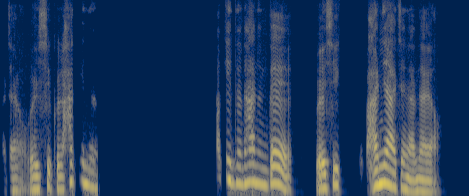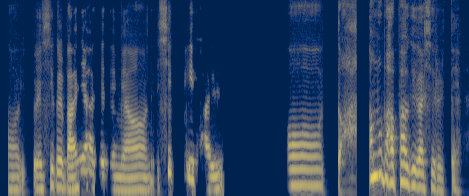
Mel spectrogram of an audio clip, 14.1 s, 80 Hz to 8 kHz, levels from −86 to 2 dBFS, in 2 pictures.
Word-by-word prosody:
맞아요. 140 0 -10
외식을 145 +1 -3
하기는 210 - -4 1.8
하기는 215 -5 -3
하는데 210 - +1 0.4
외식 160 +4 0 0.3
많이 200 +4 +5
하진 170 -7 +2
않아요. 125 -1 -2 0.5
어 145 -1 -4 0.2
외식을 170 +3 +1
많이 150 +4 +4
하게 185 +6 -1
되면 145 0 -1
식비 345 -7 -2
관 150 +1 -2 1.0
어 190 0 +1 0.7
너무 295 +2 +8
밥하기가 220 -7 +5
싫을 160 -4 -4
때. 125 +1 -10
175 Hz, 200 characters per minute, -22 LUFS, 145-210 Hz, 1.8 s, 너무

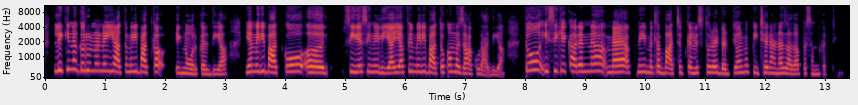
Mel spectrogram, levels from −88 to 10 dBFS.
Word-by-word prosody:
लेकिन 370 +5 +3
अगर 355 -3 -1
उन्होंने 340 -1 0
या 325 -3 +5
तो 285 +3 -9
मेरी 310 +1 +2
बात 280 -3 +3
का 300 -1 +1 0.2
इग्नोर 230 -4 -2
कर 200 -1 -2
दिया 195 +1 -4 0.3
या 290 +1 +4
मेरी 310 +1 +4
बात 270 -4 +5
को 300 +1 +1
अ, 270 -3 +4 0.4
सीरियसली 300 0 +2
नहीं 290 0 -1
लिया 250 -1 +3
या 275 +2 +4
फिर 320 - -3
मेरी 300 0 0
बातों 270 -2 +1
का 300 +2 -2
मज़ाक 235 -8 -2
उड़ा 210 -1 -7
दिया। 175 0 -10 0.4
तो, 375 +3 +1
इसी 335 +2 0
के 340 0 +1
कारण 310 0 +2
ना, 325 0 0
मैं 280 +1 +4
अपनी 285 +2 -3
मतलब 275 0 -3
बातचीत 245 0 -1
करने 245 -2 -1
से 255 - -10
थोड़ा 270 -1 +1
डरती 220 -1 -4
हूँ 255 - -1
और 270 - -7
मैं 295 - -7
पीछे 255 0 -2
रहना 235 -2 -2
ज़्यादा 215 -4 -3
पसंद 200 -3 -10
करती 185 0 -20
हूँ। 225 - -34
275 Hz, 220 wpm, -24 LUFS, 240-310 Hz, 0.4 s, या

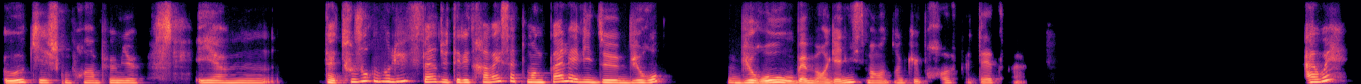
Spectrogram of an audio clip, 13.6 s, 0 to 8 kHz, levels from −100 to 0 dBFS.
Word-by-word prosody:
OK, 195 +4 +4
je 185 - -3
comprends 185 +1 -9
un 180 -1 -4
peu 190 +2 -5
mieux, 180 -2 -2 0.5
et 185 +1 0
hem, 180 0 -2 0.6
tu 210 - +4
as 190 - +3
toujours 255 - 0
voulu 285 +1 +1
faire 255 -7 -2
du 225 -4 -2
télétravail. 220 +5 0
Ça 315 -1 -2
te 295 - -22
manque 210 -1 +3
pas, 260 +4 +1
la 295 -4 +2
vie 220 -2 +1
de 200 -1 +4
bureau? 195 +6 0 0.6
Bureau, 190 +2 +5
ou - - +2
même 165 +1 +2
organisme, 175 +8 -1
en 165 -1 -5
tant 165 - -8
que 160 -2 -6
prof 175 +4 -11
peut-être, 170 +1 -7
heu? - - -15 2.8
Ah 235 0 +4
ouais? 365 - 0
195 Hz, 155 wpm, -22 LUFS, 180-230 Hz, 2.8 s, Bureau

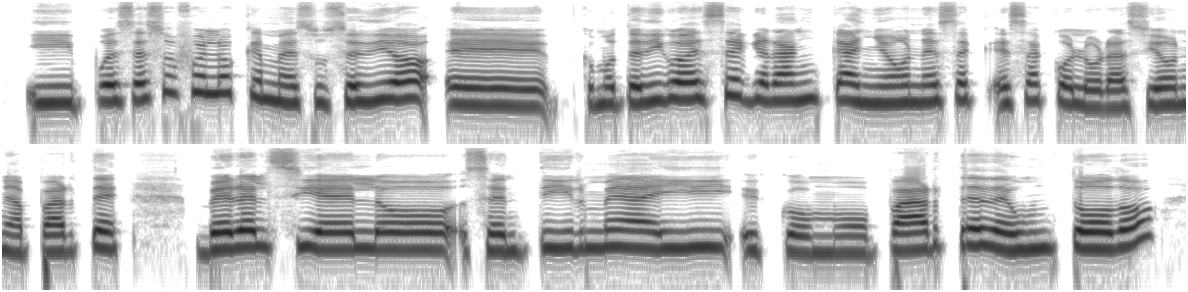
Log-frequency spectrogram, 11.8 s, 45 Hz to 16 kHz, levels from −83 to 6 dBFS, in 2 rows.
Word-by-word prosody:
Y, 250 0 -2
pues, 260 +3 -1
eso 335 +8 -1
fue 385 +1 -1
lo 370 0 +1
que 315 - -3
me 260 -4 0
sucedió, 265 +4 +1
eh, 225 -2 0 0.2
como 235 0 -4
te 240 - +3
digo, 275 +4 +2
ese 295 +4 0
Gran 280 +1 0
Cañón, 255 -2 -1
ese 270 +2 -3
esa 245 +3 -5
coloración, 230 -2 -2
y - - -1
aparte, 225 +4 0 0.3
ver 240 +3 +4
el 265 0 +5
cielo, 245 -2 +1
sentirme 255 +4 -2
ahí 260 +1 0
y 230 - -5
como 210 -1 -5
parte 245 +6 +2
de 255 -4 +4
un 250 +2 -1
todo, 265 +9 +4
250 Hz, 155 wpm, -19 LUFS, 235-275 Hz, 0.3 s, el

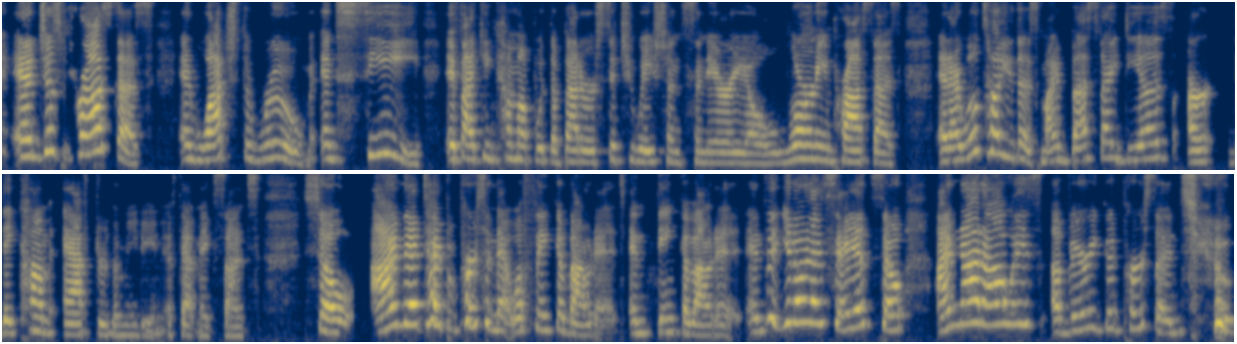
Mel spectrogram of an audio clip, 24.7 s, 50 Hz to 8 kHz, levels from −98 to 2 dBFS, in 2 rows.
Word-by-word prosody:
and 295 -1 +6
just 380 +2 -1
process 380 +5 +4 0.3
and 250 -1 -5
watch 240 +2 +3
the 255 -2 -12
room 240 -6 -6 0.2
and 255 -1 -5
see 310 - -3 0.2
if - - +2
I 245 - +4
can 245 0 -12
come 255 0 -8
up 230 -1 -1
with 220 -1 -8
a 200 - -6
better 200 -1 -3
situation, 205 -2 -9
scenario, 180 -3 -7
learning 245 -1 0
process. 200 -4 +1 0.4
And 215 +1 +1
I 230 +1 +1
will 320 +11 -3
tell 355 -2 +3
you 295 -5 -9
this, 250 -6 -7
my 230 - -5
best 235 +4 -5
ideas 260 +1 -7 0.2
are 200 +1 0 0.2
they 210 +2 -2
come 235 +1 -1
after 185 0 -2
the 180 -2 -15
meeting, 180 +5 -19
if - - -19
that - - -7
makes - - -13
sense. - - -11 0.5
So, 225 -4 +3 0.2
I'm 350 +1 +8
that 360 0 +8
type 365 -2 +4
of 275 -6 -15
person 370 +8 0
that 380 0 -3
will 240 - -3
think 260 +1 -9
about 185 -7 -1
it, - - -13
and 210 0 -6
think 230 +1 -8
about 185 -3 -1
it, - - -9
and 470 - -8
thi 470 -3 +2
you 390 +2 +1
know 390 - +5
what 400 0 +5
I'm 380 0 +3
saying? 320 -4 +2
So, 265 -6 +1 0.3
I’m 315 - +4
not 385 +2 +8
always 370 +1 +3 0.2
a 225 - 0
very 270 +7 -5
good 290 -1 -13
person 225 -7 -7 0.3
to 390 - +8
245 Hz, 175 wpm, -23 LUFS, 205-315 Hz, 0.5 s, I'm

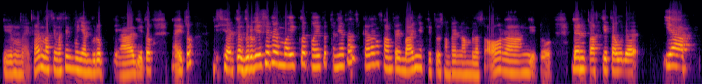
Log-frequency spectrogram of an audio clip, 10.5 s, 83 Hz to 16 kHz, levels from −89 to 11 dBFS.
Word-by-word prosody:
di 165 - -5
me 165 -1 -7
kan 220 +5 +1
masing-masing 210 +1 -1
punya 195 -3 +2
grup 180 +1 -1
ya 155 +2 0
gitu. 200 +4 +1 0.3
Nah - - -9
itu, 280 +3 +1 0.3
di-share 210 -3 0
ke 230 - +4
grup, 225 +2 +6
siapa 305 +2 +3
yang 285 - -1
mau 270 - +4
ikut 270 +2 +2
ikut, 250 +4 0
ternyata 260 +5 -1
sekarang 280 -3 -1
sampai 220 -6 -1
banyak 210 +4 +1
gitu. 185 -2 -9
Sampai 170 0 -6
16 155 -1 -5
orang 175 -3 -1
gitu. - - -7 0.2
Dan 220 -1 +3
pas 195 -2 0
kita 195 -1 +1
udah 185 -1 +2 0.3
ya 245 -3 +2
210 Hz, 180 wpm, -13 LUFS, 185-250 Hz, 0.3 s, grup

